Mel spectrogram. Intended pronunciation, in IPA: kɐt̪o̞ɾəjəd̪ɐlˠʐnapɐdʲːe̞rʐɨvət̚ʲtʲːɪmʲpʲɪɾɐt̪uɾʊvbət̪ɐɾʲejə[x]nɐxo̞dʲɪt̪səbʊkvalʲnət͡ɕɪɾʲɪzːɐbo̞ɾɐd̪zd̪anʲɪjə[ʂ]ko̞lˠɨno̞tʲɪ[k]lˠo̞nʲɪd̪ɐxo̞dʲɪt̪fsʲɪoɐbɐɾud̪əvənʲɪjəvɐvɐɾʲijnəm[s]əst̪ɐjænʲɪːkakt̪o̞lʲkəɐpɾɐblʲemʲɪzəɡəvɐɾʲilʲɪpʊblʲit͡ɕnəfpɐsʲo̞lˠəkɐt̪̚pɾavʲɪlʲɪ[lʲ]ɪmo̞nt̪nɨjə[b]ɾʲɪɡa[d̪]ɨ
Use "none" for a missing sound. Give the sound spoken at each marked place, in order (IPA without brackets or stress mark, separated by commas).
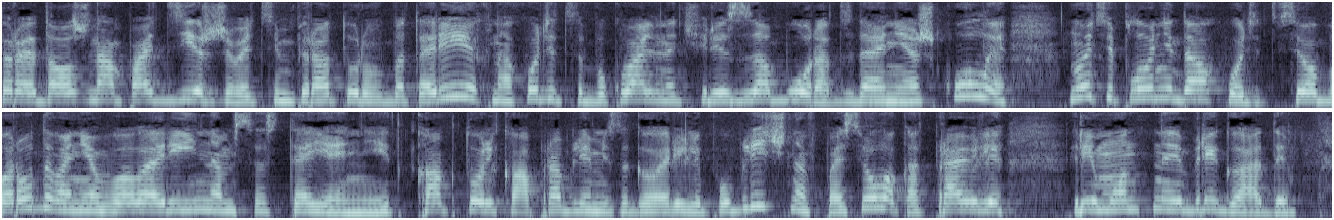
x, ʂ, p, s, ɾʲ, b, d̪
